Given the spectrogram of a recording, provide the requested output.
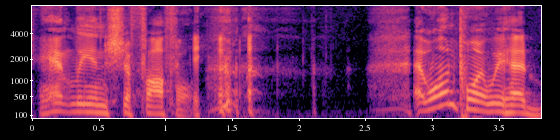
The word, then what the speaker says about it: Schauffele: And then Cantlay and Schauffele, the two most mispronounced names in all of golf now. Cantlay. – L-A-Y. – Schauffele.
